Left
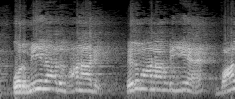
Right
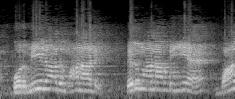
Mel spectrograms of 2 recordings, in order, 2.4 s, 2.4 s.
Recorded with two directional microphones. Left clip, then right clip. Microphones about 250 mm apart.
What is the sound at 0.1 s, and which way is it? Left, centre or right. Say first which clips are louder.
A man's voice: left 1 dB; left.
